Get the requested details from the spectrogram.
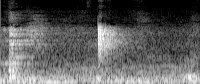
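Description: Pool balls knock together with a clack.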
